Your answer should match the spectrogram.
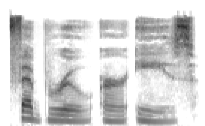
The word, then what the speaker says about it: Februaries: Februaries, Februaries. Emphasize FEB and keep rus light.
